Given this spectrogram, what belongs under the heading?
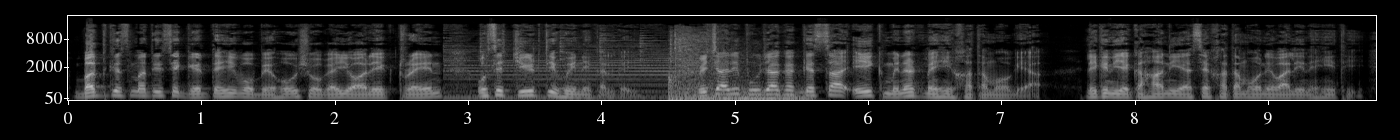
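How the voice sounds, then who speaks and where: A man narrating a cartoon story in a steady, dramatic storytelling manner. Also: fairly low pitch, moderate pace, faint music behind.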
